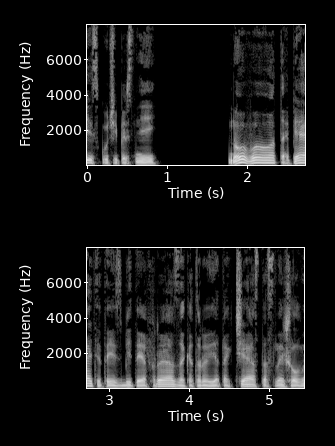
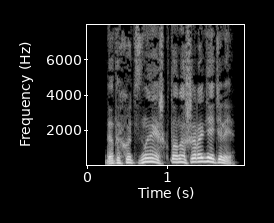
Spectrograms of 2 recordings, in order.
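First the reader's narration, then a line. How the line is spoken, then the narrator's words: Shouted. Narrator (Russian): крикнул один из парней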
